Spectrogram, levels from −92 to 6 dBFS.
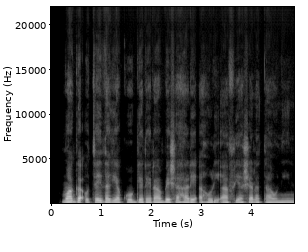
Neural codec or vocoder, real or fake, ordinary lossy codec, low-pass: vocoder, 44.1 kHz, 128 mel bands every 512 samples, BigVGAN v2; fake; none; none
